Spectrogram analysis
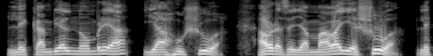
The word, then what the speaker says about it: Yahushua: más razones y eso nos muestra que la pronunciación no es yah husha es yahushua después está eh Génesis 38 cuando yahuda se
